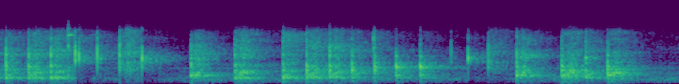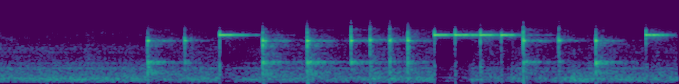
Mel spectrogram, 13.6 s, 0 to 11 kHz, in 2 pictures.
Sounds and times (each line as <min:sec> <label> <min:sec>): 0:00.0 percussion 0:06.4
0:09.4 percussion 0:13.5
